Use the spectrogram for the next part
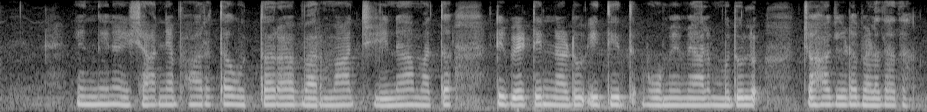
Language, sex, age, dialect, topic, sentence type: Kannada, female, 51-55, Northeastern, agriculture, statement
